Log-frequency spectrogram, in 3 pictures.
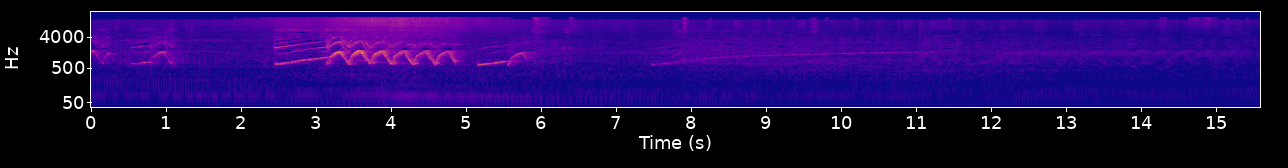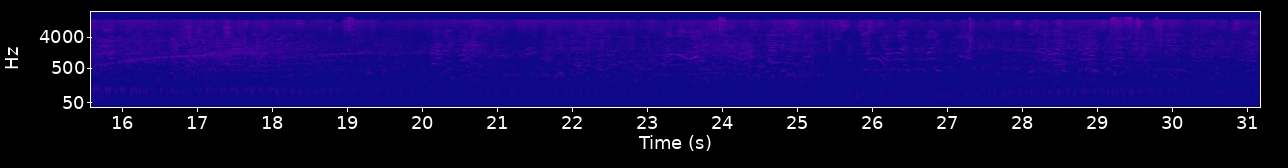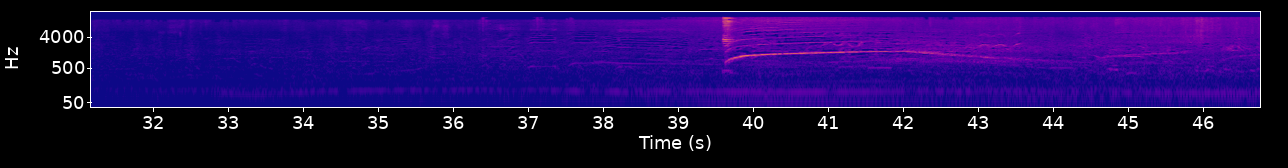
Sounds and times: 0.0s Womens Cyclists pass 18.7s
0.0s Police motorcyclists getting the crowd going 20.5s
0.0s Crowd 46.7s
0.0s Olympics vehicles 46.7s
28.0s Police motorcyclists getting the crowd going 46.7s
32.7s Womens Cyclists pass 46.7s

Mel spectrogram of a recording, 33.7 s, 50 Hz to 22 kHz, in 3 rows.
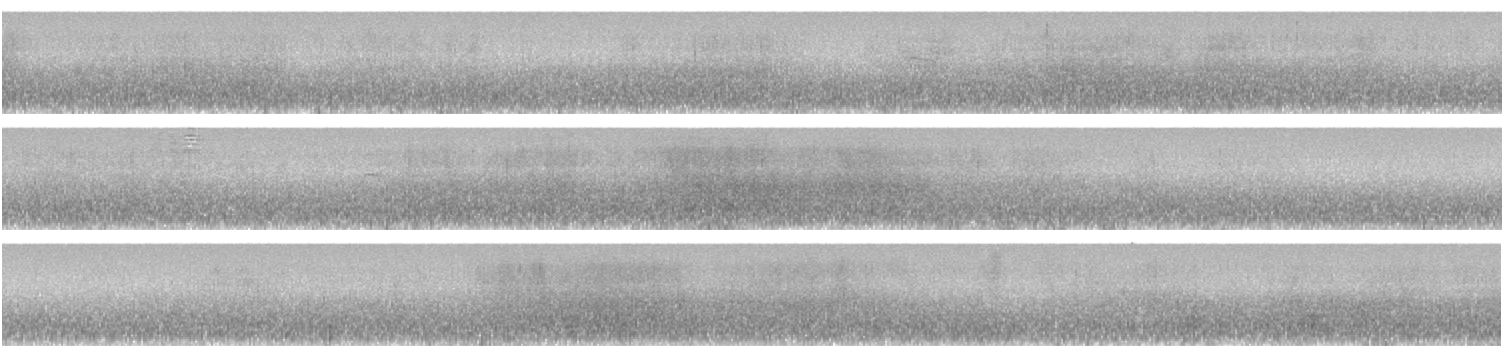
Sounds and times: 0.0s waves 33.7s

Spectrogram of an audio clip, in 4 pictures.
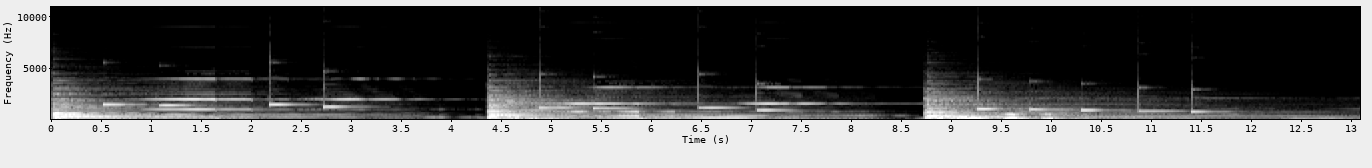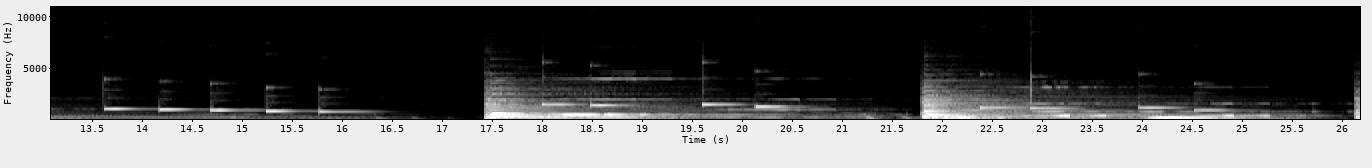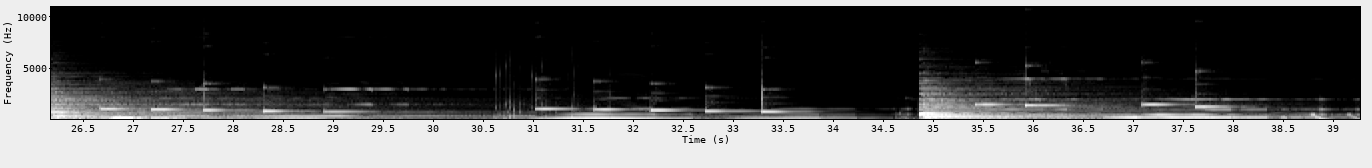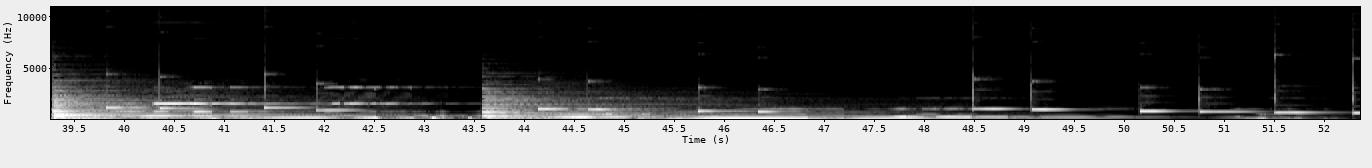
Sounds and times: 0.0s melody in the background 16.4s

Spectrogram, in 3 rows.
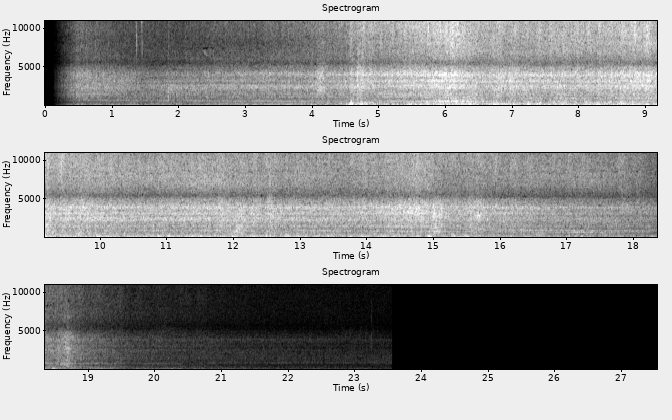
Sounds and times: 0.2s Train sound 23.6s

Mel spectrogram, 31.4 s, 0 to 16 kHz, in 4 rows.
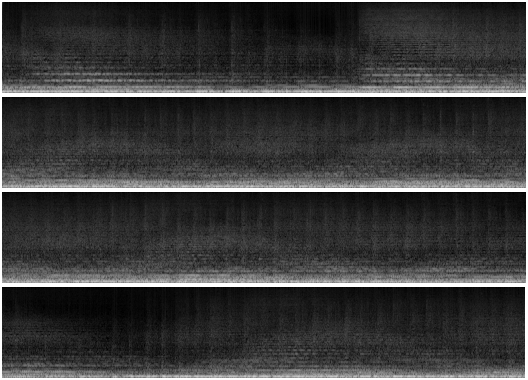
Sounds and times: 0.0s Percussion 31.4s

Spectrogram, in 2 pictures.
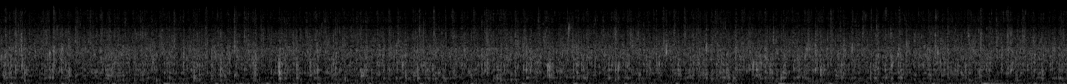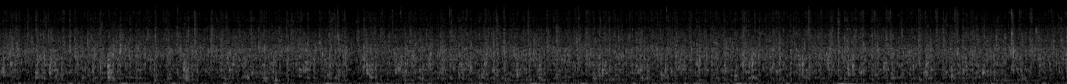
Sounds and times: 0.0s Little waterfall 21.3s

